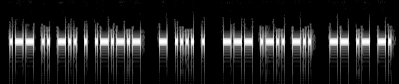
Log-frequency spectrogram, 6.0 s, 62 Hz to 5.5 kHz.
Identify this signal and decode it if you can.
Morse code, heard as a keyed tone, about 30 wpm, 600 Hz. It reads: WIDE. THE OLD MAN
